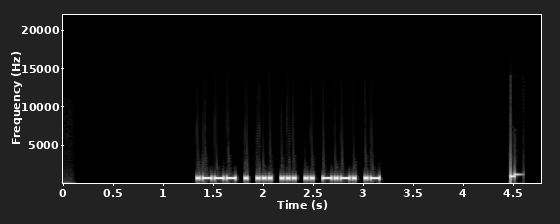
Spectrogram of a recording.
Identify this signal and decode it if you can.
Morse code, heard as a keyed tone, about 40 wpm, 700 Hz. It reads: JESSICA
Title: USA Common Names - 40wpm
